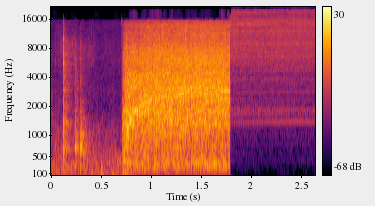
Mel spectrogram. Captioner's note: mixer sounds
